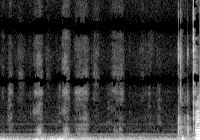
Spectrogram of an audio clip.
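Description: A pen writing on lined notebook paper in a run of short strokes as a fraction is written and a box is drawn around it. The strokes thin out about halfway through.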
